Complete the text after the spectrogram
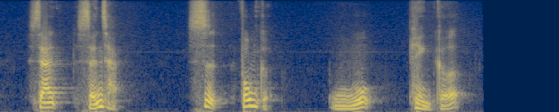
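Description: A young man speaks calmly and slowly, close to a microphone.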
